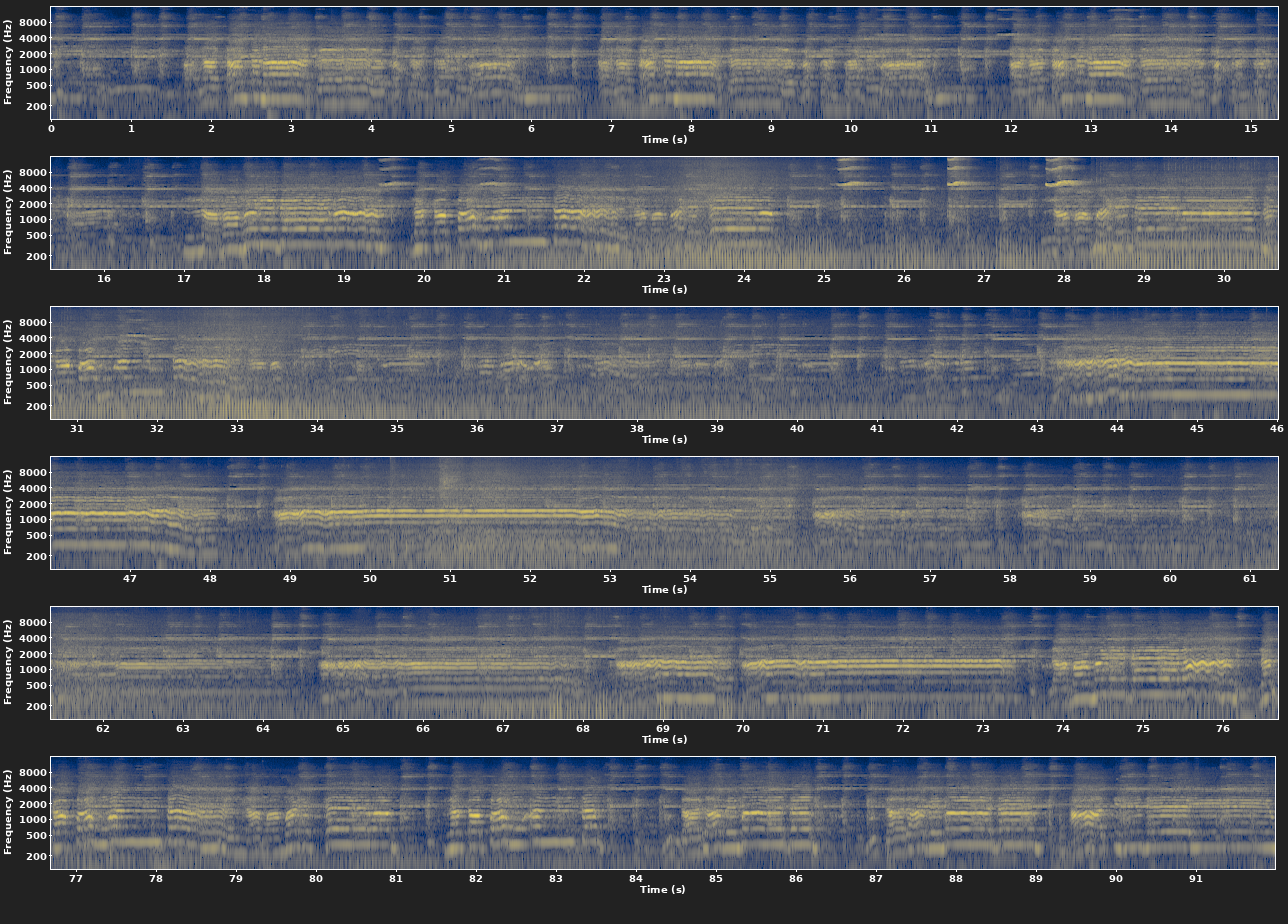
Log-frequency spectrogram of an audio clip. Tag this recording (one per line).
india
Goa
religious
chant
mantras
sining
prayer
chants
North
temple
